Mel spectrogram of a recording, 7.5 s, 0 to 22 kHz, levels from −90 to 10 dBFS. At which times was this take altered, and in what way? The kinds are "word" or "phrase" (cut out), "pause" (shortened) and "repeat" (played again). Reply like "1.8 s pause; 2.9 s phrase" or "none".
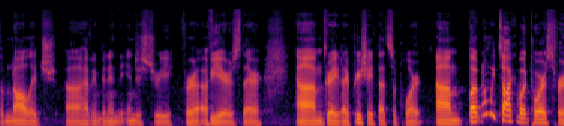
2.4 s pause; 2.8 s word; 4.3 s phrase; 5.7 s pause; 6.4 s word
